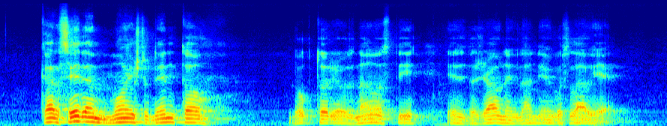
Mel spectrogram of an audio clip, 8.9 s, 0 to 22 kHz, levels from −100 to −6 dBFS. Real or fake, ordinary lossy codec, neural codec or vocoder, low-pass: fake; none; codec, 44.1 kHz, 7.8 kbps, DAC; 19.8 kHz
